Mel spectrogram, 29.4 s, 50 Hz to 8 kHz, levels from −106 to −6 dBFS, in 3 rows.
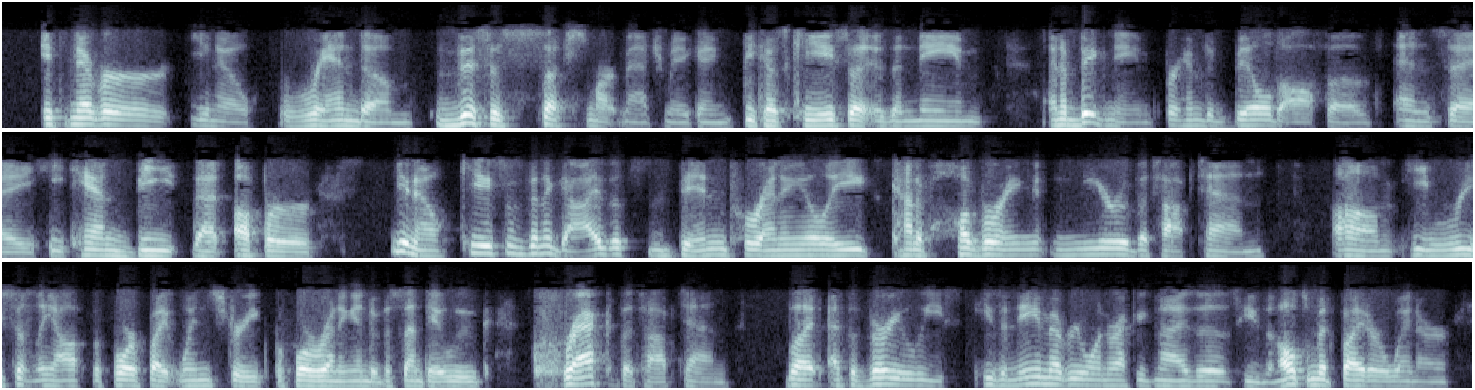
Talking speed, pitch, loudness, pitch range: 165 wpm, 125 Hz, -22 LUFS, 115-140 Hz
